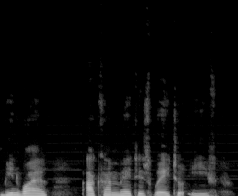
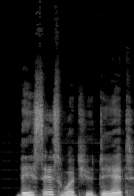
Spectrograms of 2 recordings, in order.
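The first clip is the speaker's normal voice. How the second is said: usual speaking voice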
